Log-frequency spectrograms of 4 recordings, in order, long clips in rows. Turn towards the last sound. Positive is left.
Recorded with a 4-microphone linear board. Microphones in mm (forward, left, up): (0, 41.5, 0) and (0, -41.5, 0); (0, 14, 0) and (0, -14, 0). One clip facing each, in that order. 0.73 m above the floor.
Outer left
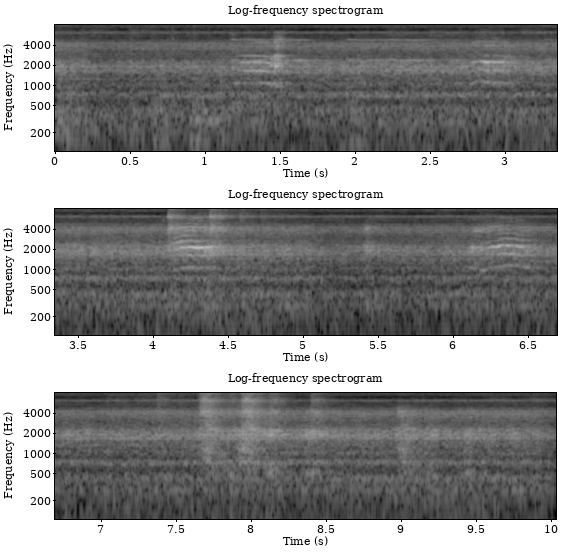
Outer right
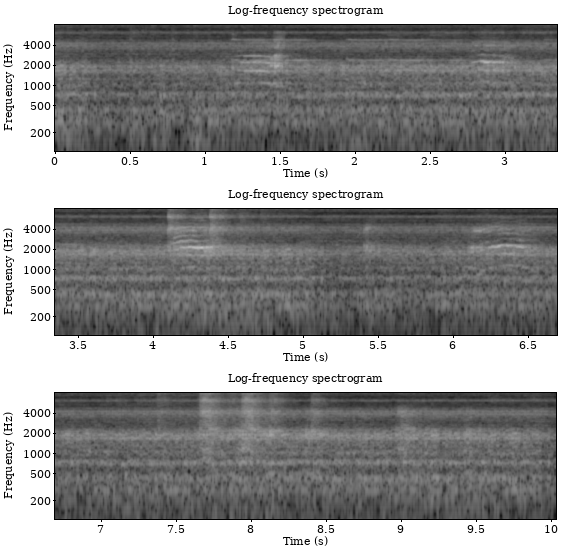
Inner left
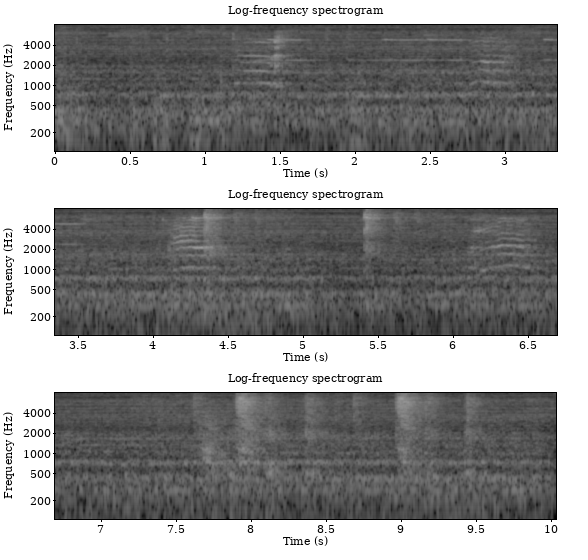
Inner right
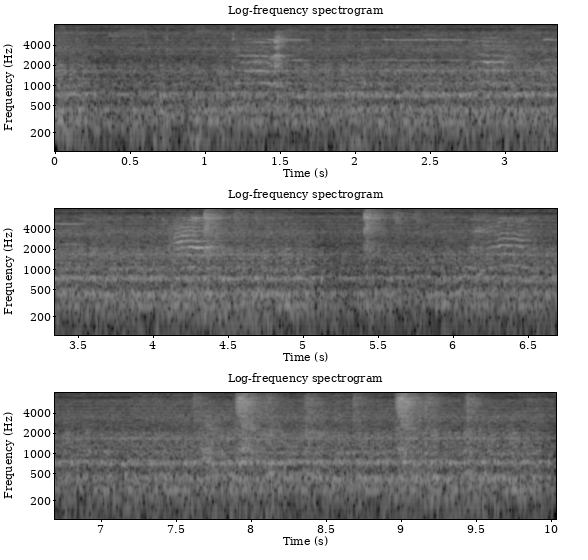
turn(degrees=15)  # may be behind; listen again after turning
